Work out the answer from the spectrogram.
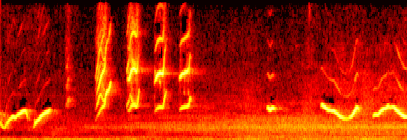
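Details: Black-naped oriole with its characteristic voice: two fluid, slurred whistles open, then quick high chirps. Later come a short note and a run of mellow, wavering whistled phrases over a steady background hum.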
